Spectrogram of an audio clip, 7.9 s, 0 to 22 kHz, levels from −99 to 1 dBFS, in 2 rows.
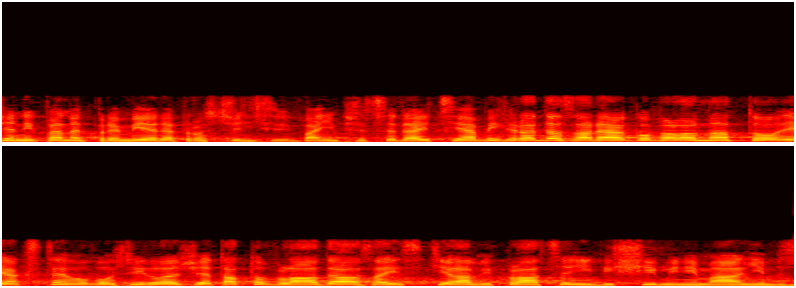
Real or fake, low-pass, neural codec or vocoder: fake; 7.2 kHz; codec, 16 kHz, 2 kbps, FunCodec, trained on Chinese and English, 25 frames a second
